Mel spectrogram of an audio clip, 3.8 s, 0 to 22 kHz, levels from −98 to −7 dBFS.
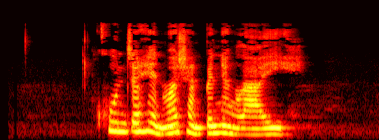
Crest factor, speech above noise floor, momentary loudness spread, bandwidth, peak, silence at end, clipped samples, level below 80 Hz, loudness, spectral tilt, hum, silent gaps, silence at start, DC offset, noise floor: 18 dB; 48 dB; 6 LU; 11.5 kHz; -10 dBFS; 0.8 s; under 0.1%; -78 dBFS; -26 LUFS; -5 dB/octave; none; none; 1 s; under 0.1%; -74 dBFS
